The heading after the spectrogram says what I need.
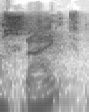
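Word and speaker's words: SNAICC: yeah okay so um but snake is spelled s n a i double c all right so you were not the reptile as as jetty just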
